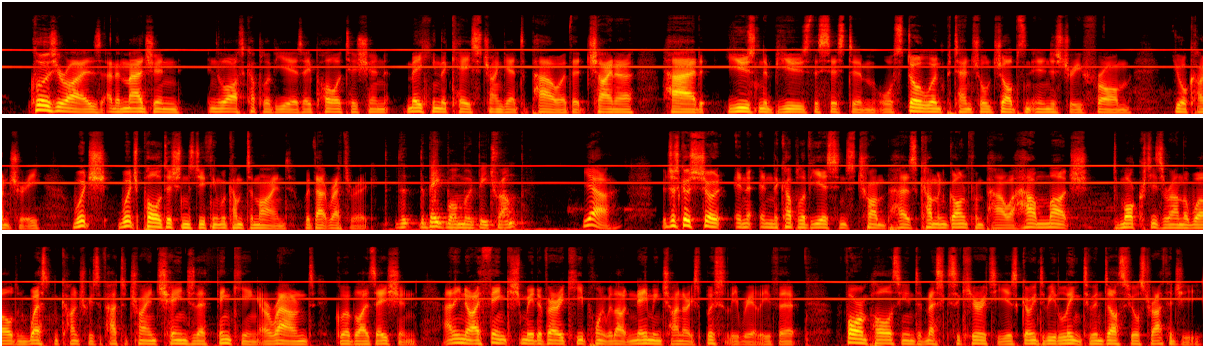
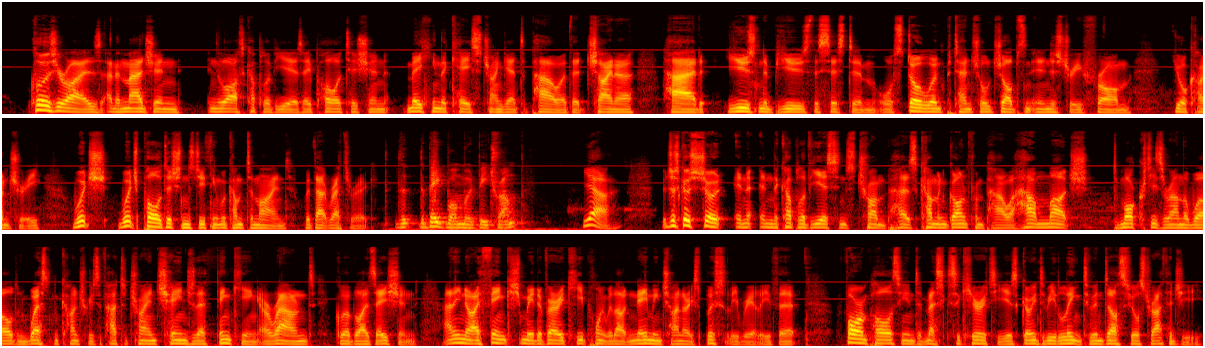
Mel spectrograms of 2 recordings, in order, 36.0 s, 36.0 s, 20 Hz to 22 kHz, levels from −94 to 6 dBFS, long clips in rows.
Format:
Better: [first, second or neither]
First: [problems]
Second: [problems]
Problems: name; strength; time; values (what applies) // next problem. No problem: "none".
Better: second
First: high-pitched whine; loud; throughout; 4 kHz, 7 dB below the speech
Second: high-pitched whine; faint; throughout; 4 kHz, 35 dB below the speech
